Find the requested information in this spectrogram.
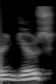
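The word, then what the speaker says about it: Joost: started this I believe his name is Juiced j-o-o-s-t but you don't pronounce the J's so that's where Yost came from for the Americans and uh he left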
